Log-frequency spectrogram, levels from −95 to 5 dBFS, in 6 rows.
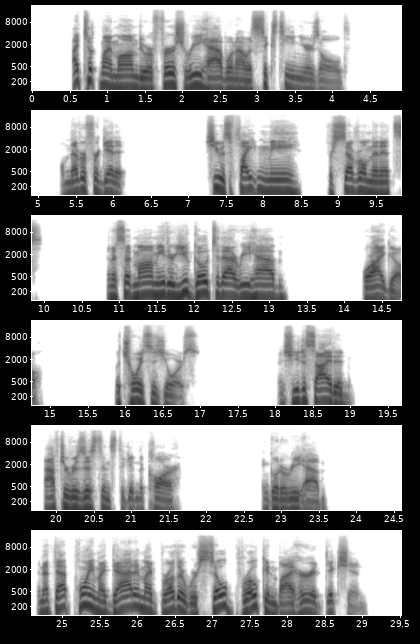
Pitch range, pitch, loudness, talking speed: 100-155 Hz, 125 Hz, -24 LUFS, 145 wpm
